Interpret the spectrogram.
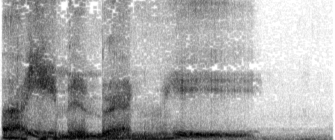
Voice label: wound, vort speech; hl2

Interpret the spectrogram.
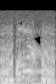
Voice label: go alert, combine soldier, far; hl2

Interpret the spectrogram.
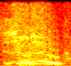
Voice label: "zulu!", hgrunt; hl2

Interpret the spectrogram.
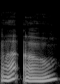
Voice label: uh oh; k lab; hl2

